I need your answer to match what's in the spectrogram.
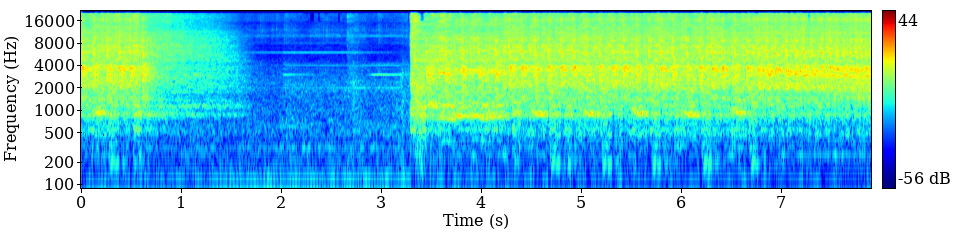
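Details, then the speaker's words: B5 Audi A4 1.8T after an engine swap, first start following a weak crank: engine catches, then a harsh, sandy metallic clatter rides steadily over the idle; rapid clatter absent when the engine was bought, cause unknown. "Oh, that sure is an interesting sound now, isn't it? That is a very interesting sound. I don't know how I feel about that. Motor was definitely not sounding like that when I bought it."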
